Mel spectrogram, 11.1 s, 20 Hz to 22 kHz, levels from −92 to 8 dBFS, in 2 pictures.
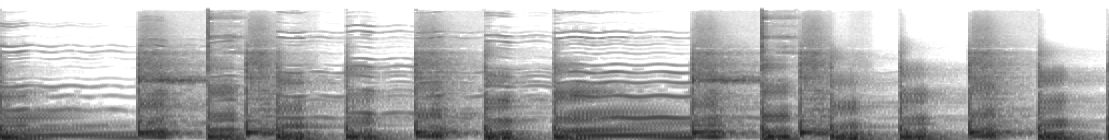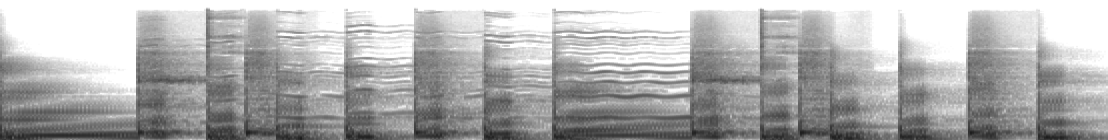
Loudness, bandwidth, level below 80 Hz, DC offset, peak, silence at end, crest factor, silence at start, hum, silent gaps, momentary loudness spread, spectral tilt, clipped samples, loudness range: -15 LUFS; 16.5 kHz; -24 dBFS; under 0.1%; 0 dBFS; 0 s; 14 dB; 0 s; none; none; 3 LU; -7 dB/octave; under 0.1%; 1 LU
